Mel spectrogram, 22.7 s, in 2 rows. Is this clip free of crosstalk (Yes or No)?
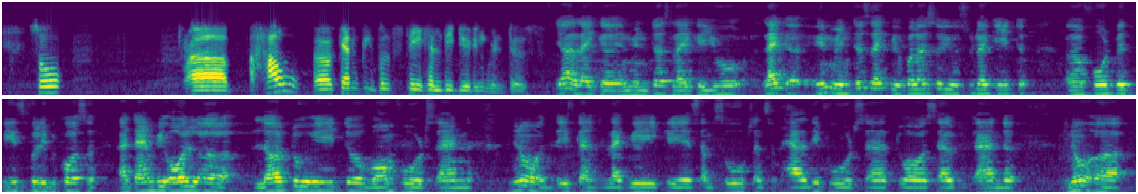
Yes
